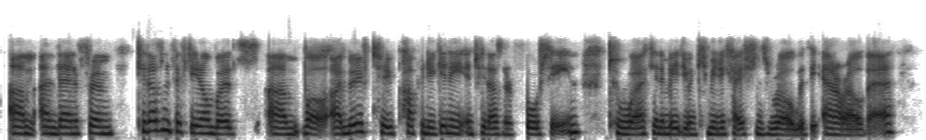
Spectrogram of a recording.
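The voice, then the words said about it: English accent. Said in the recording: “as you can tell from my accent”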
